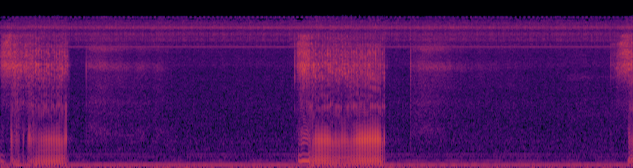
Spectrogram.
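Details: Dog snoring while asleep lying sideways: loud rattling snores with each breath, about two breath cycles, over a steady background hum.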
